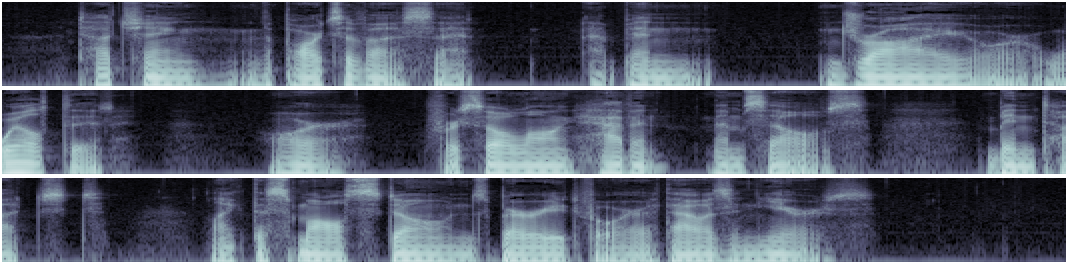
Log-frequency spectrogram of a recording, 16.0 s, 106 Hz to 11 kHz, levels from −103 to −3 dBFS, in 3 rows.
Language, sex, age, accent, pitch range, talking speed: English, male, 30-49, American, 85-100 Hz, 105 wpm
